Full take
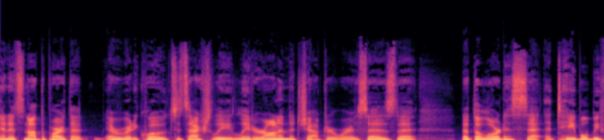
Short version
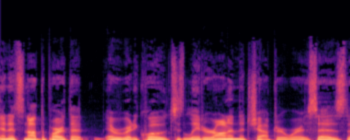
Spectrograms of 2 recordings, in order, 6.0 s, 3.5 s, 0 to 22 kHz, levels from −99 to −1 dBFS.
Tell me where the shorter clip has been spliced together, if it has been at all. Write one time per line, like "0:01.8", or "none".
0:01.8

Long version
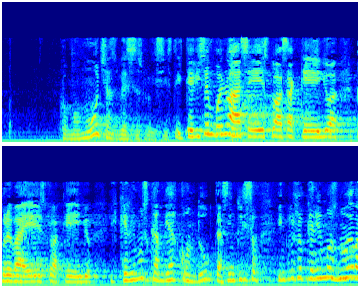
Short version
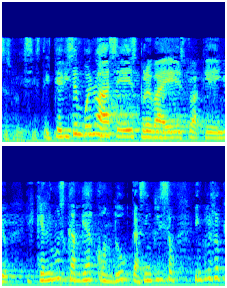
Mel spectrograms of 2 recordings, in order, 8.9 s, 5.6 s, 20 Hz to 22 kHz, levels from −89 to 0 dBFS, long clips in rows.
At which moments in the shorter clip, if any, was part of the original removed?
0:01.7

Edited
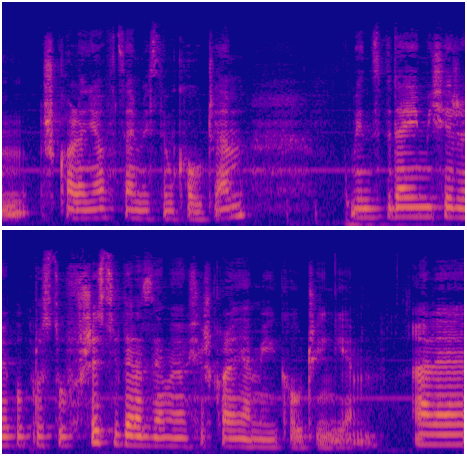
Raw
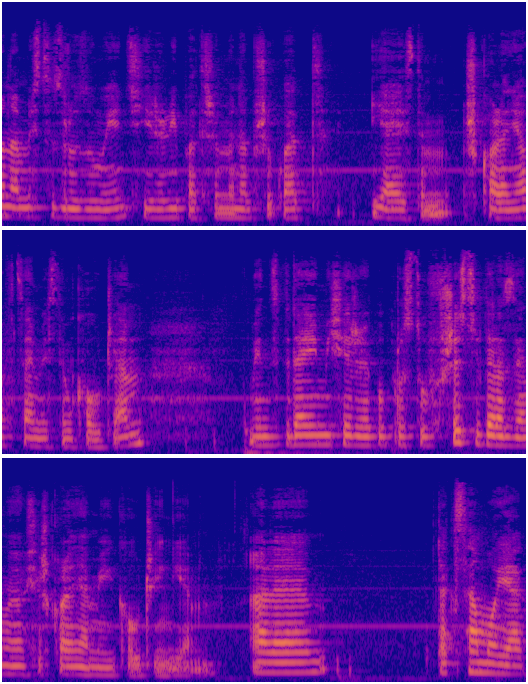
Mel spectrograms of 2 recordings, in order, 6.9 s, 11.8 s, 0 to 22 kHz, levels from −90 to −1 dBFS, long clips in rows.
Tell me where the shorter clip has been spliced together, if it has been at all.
none

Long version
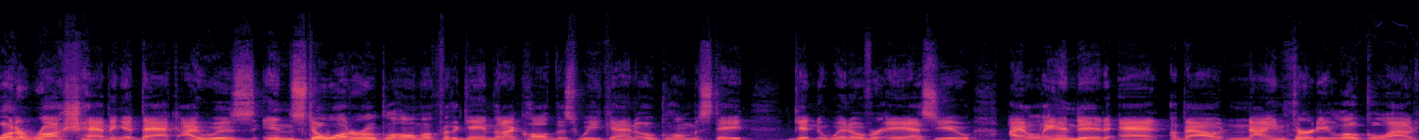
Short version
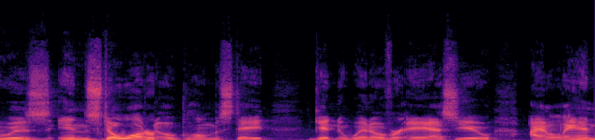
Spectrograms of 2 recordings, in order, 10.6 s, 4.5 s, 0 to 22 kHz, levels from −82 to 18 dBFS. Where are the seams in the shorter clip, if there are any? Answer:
0:01.2

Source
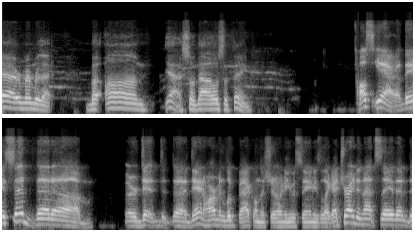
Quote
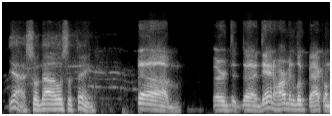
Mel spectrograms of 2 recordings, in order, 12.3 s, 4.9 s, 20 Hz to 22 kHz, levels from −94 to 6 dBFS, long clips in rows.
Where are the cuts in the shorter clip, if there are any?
0:02.0
0:03.4

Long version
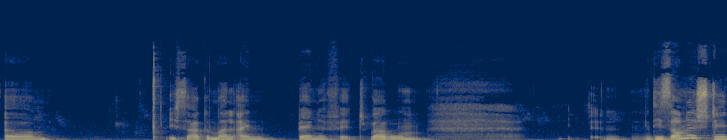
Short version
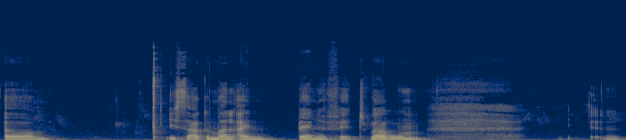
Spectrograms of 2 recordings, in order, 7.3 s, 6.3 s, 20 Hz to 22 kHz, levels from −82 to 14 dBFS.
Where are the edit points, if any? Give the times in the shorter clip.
none

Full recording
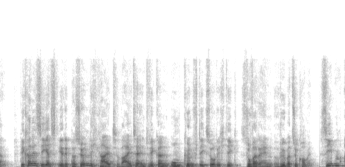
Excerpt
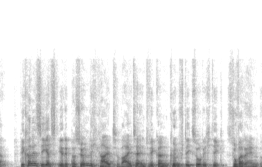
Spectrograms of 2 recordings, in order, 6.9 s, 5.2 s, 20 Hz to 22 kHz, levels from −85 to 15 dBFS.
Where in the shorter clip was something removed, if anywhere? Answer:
0:03.4

